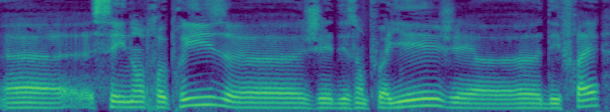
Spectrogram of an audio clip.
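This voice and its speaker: A man at medium pitch, in a dry, close sound with no echo and a very clean recording with a silent background. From France, Isère. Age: 40s. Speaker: horse dealer and show jumping rider. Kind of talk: podcast interview. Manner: hesitant, many fillers and repetitions.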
